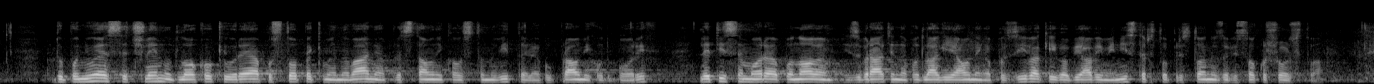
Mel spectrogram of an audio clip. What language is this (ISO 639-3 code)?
slv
